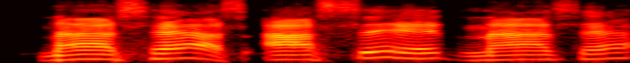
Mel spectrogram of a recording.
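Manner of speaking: Chicago voice with a strange Southern lean. Retelling a man whose Alaskan accent sounded oddly Southern, in his odd Southern-tinged accent. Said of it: "his Chicago accent had a very, very odd Southern quality to it".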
